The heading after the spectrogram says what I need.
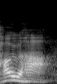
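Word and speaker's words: however: হাউএভার, ইংরেজরা অবশ্য বললো হাউএভা, ওরা উচ্চারণ করে হাউএভা, আর তা উচ্চারণ করে, যেমন রিভারকে বলে রিভা, ইভারকে বলে ইভা, এরকম হাউএভা।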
